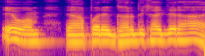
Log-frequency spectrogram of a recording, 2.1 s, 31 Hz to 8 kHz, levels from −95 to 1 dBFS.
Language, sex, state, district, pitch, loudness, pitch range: Hindi, male, Jharkhand, Palamu, 140 Hz, -12 LUFS, 135-150 Hz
